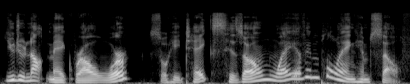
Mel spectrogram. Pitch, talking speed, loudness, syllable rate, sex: 160 Hz, 220 wpm, -18 LUFS, 4.7 syllables/s, male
